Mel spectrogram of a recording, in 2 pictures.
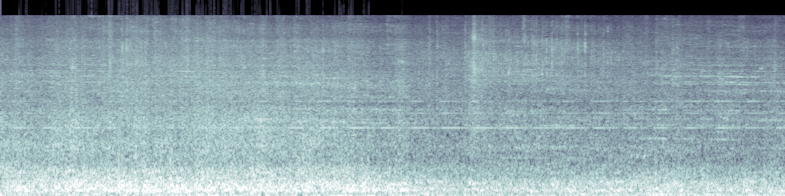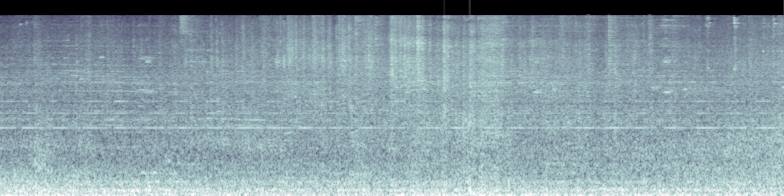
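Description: A train rolling past on the tracks, a steady loud rumble of the cars that is strongest in the first few seconds, then eases a little.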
